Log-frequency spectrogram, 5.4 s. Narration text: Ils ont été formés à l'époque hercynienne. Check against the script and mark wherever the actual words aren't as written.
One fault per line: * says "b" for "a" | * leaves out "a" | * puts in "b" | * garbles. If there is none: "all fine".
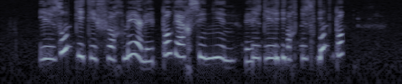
* garbles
